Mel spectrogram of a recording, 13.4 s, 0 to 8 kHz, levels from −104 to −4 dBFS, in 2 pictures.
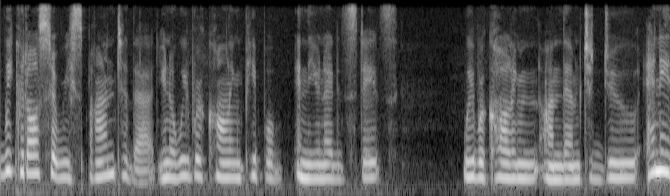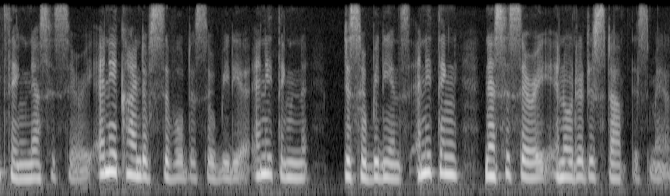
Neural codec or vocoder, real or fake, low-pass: none; real; 7.2 kHz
